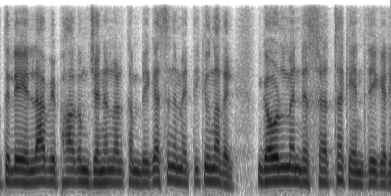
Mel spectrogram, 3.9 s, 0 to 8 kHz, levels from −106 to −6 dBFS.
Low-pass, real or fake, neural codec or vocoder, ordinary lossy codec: 7.2 kHz; fake; codec, 16 kHz in and 24 kHz out, 0.9 kbps, LongCat-Audio-Codec, fine tuned four codebook decoder; none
